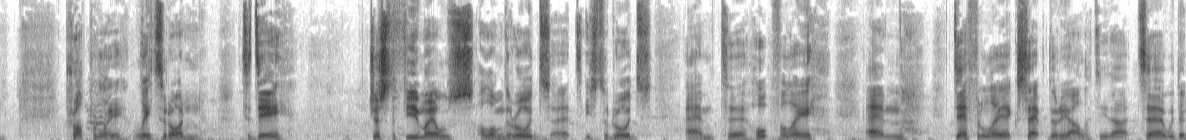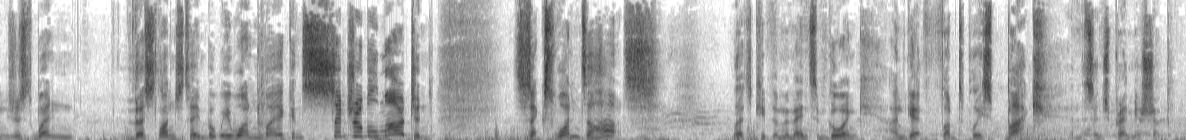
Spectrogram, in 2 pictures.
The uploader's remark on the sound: They were live at Tynecastle Park and Easter Road for the men’s game against Ross County and the women’s derby against Hibs.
